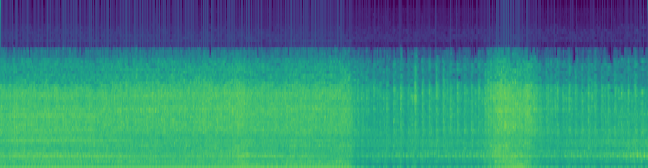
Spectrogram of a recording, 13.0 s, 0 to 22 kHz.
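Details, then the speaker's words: Yamaha XVS650 Dragstar/V-Star 650 V-twin, warm, after a pilot jet change from Mikuni #20 to #22.5 (120 main, needle 4th slot, slide spring cut 2 coils, mixture screw 3.5 turns out, K&N filter): steady, even tick-over near the manual's 1000 rpm, with a brief blip; clean idle. "Set it so it's ticking over nicely. It's about 1000 RPM in the owner's manual."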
